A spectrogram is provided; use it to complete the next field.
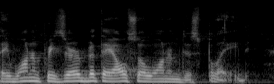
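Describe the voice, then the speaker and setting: A man talks in a fairly high voice with ordinary pitch variation while music plays in the background. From US Midwest, west-central Illinois. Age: 70s. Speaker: local historical society officer. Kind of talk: interview. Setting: museum. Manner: halting, many fillers.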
